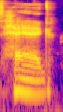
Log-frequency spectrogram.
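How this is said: The word is said with a foreign-sounding accent. This is how the character says it. "she says hag"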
